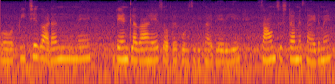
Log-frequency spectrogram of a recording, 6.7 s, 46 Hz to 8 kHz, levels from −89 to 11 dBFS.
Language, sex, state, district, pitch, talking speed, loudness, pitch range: Hindi, female, Madhya Pradesh, Dhar, 200 Hz, 160 wpm, -15 LUFS, 130-215 Hz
